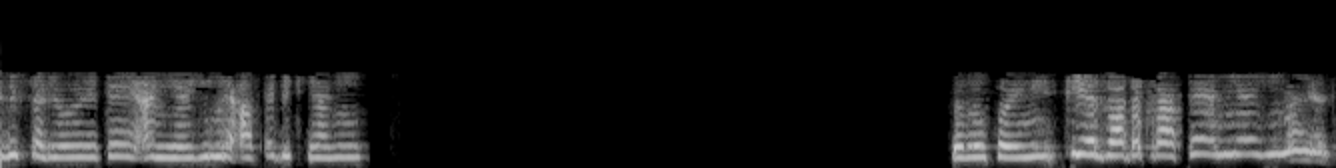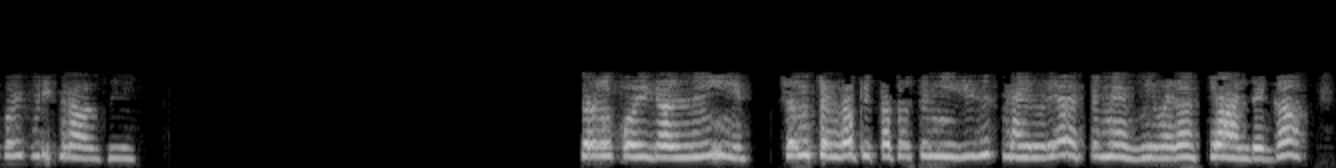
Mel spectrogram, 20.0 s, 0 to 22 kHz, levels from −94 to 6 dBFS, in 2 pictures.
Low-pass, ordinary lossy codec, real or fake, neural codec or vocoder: 3.6 kHz; MP3, 16 kbps; fake; codec, 24 kHz, 1 kbps, SNAC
